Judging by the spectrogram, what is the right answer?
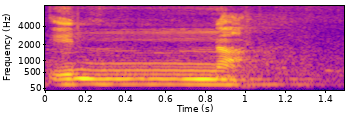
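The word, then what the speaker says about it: إِنَّ: pertama kata Inna ya Inna itu kalau dalam ilmu it disebut gunah ya gunah itu mendengung jadi bacanya Inna ya kemudian alladzina ah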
